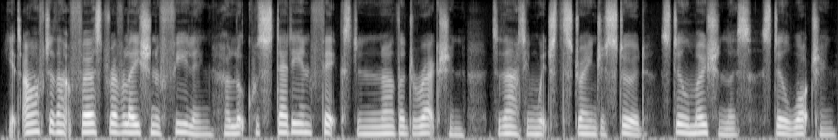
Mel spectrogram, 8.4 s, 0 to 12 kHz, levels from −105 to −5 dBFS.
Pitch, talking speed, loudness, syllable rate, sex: 175 Hz, 180 wpm, -19 LUFS, 5.4 syllables/s, female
